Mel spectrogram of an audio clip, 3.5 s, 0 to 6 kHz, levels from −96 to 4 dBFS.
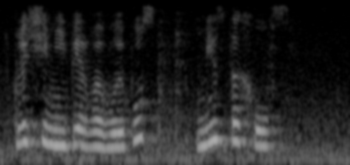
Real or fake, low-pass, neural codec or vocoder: fake; 5.4 kHz; vocoder, 22.05 kHz, 80 mel bands, WaveNeXt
